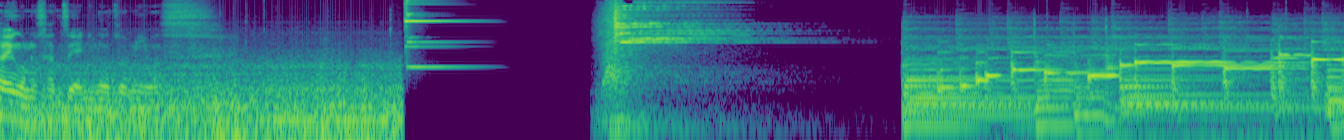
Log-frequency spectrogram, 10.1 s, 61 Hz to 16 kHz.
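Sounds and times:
bell-like ding: 3.1 - 3.9, 4.5 - 6.6
shimmering metallic chime: 4.6 - 6.5.

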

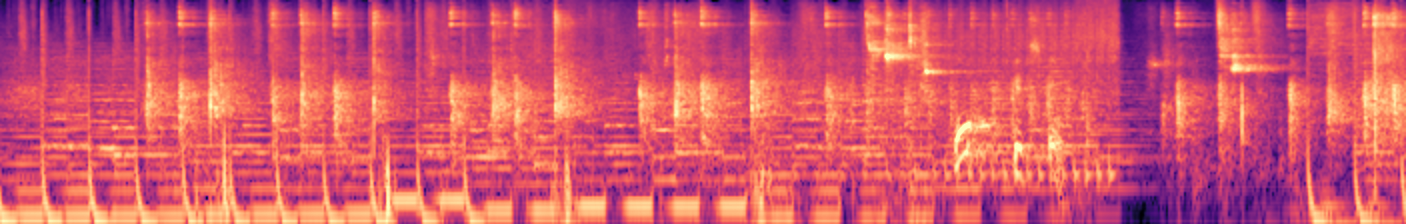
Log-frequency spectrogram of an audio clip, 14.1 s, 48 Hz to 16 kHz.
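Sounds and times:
electronic music with steady beat: 0.0 - 11.3, 12.8 - 14.0
table tennis ball clicking: 1.5 - 5.8, 6.4 - 9.5, 11.6 - 14.0.

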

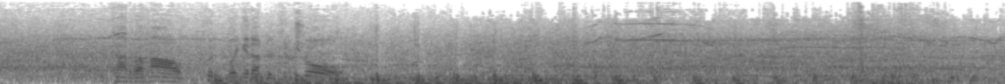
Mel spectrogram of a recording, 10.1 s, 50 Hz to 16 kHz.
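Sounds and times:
long sliding whistles: 6.1 - 10.0.

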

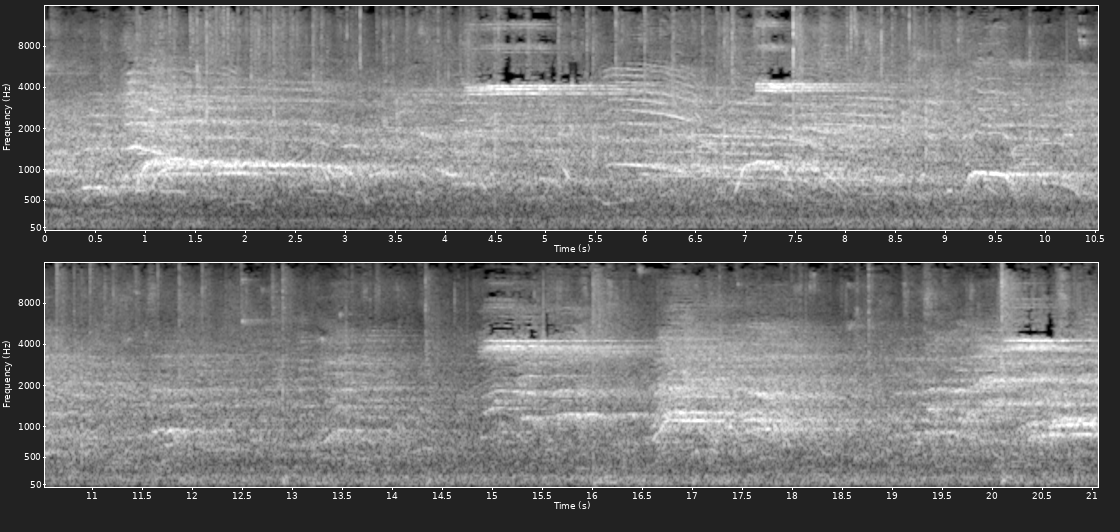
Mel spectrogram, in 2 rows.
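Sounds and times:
people shouting and cheering: 0.0 - 12.4, 14.9 - 21.0.

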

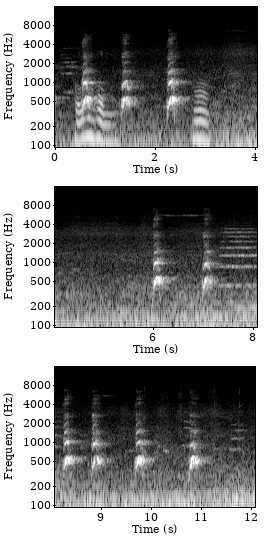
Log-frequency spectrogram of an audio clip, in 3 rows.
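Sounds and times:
dog held call: 0.2 - 1.6
dog barking: 0.4 - 2.7, 6.0 - 7.4, 8.2 - 10.1, 10.7 - 11.2.

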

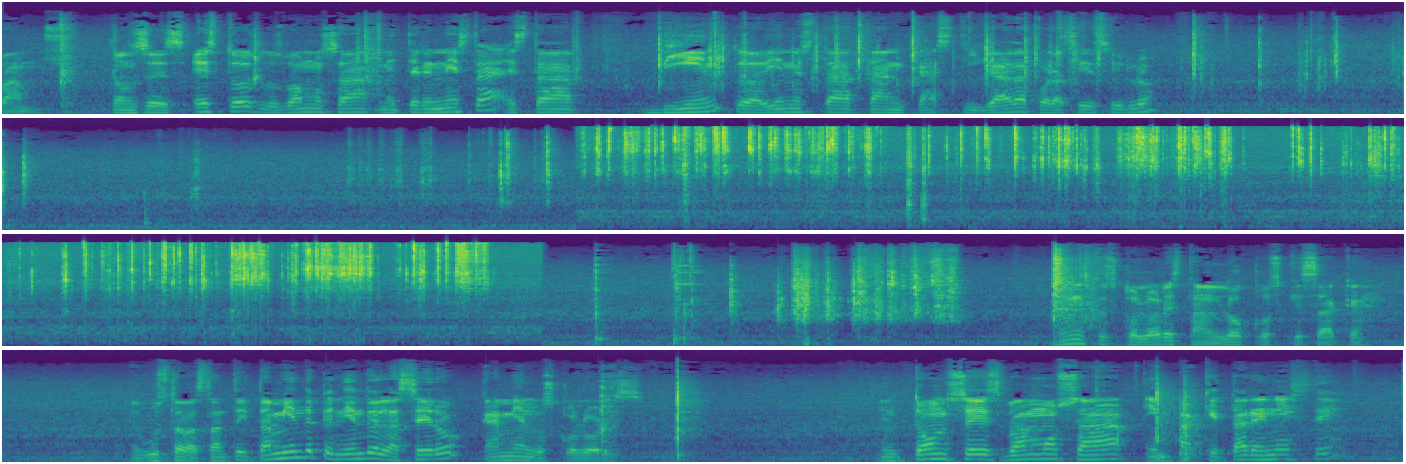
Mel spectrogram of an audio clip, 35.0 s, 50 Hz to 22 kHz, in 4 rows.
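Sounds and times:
foil crinkling and crackling: 12.3 - 20.9.

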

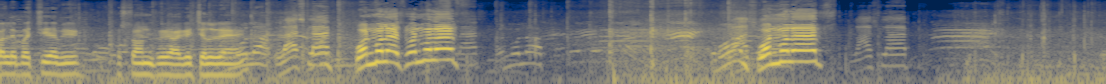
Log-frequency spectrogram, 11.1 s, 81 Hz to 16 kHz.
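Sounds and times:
people shouting: 2.5 - 8.3, 9.3 - 10.2.

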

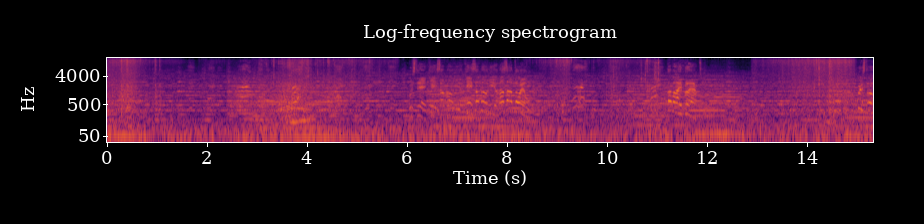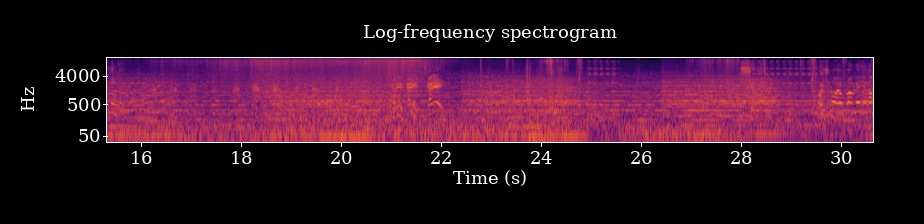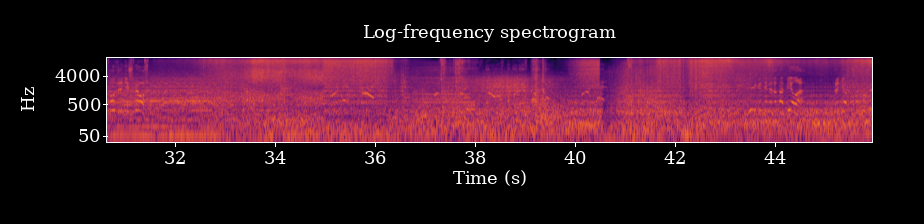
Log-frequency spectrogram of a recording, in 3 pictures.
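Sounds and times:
deep constant rumble: 0.0 - 25.0, 30.7 - 45.9
held orchestral chords: 0.0 - 40.0
loud rush of water: 12.9 - 22.4, 31.5 - 38.2, 39.5 - 45.9.

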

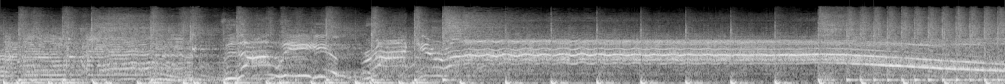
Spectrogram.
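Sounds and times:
bass drum beat: 0.0 - 10.0.

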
